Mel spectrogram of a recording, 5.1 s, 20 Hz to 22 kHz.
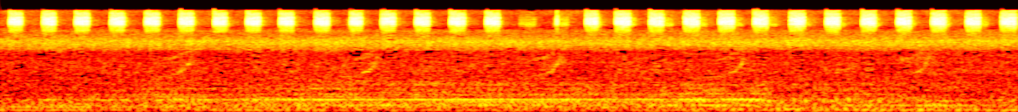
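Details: Kosemia radiator calling from a Japanese red pine twig at Kishiokacho, Suzuka, Mie Prefecture, Japan, mid-August 2018, Olympus E-P5 recording; rapid, evenly spaced high-pitched buzzing pulses, about twenty-three within five seconds, against a quiet backdrop.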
